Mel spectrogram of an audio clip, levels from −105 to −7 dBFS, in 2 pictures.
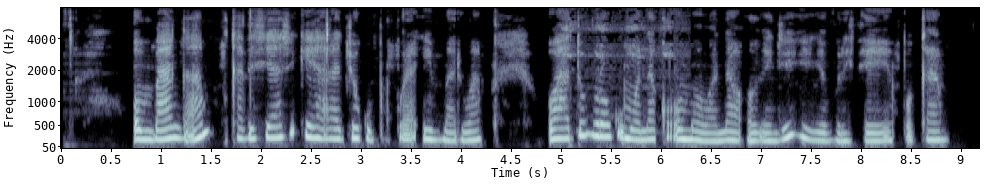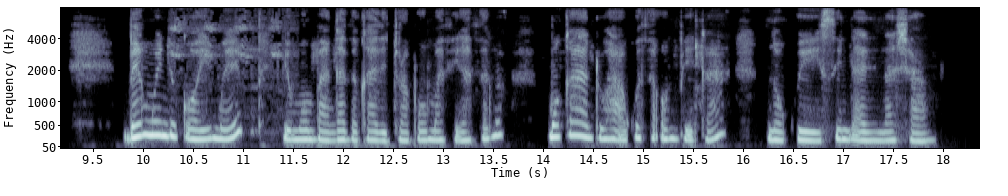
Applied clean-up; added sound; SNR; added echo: none; Mechanisms; 19 dB; none.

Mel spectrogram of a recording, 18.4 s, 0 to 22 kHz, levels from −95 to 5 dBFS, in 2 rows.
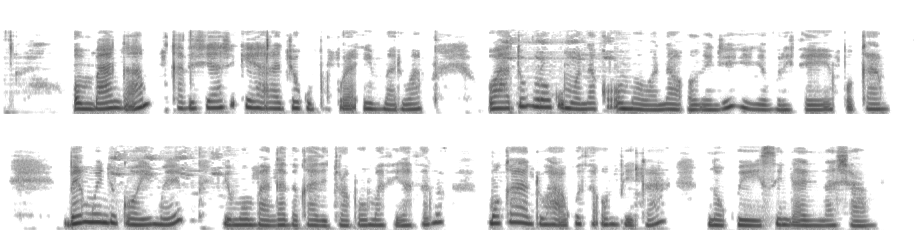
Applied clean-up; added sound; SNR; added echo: classical method Wiener filter.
